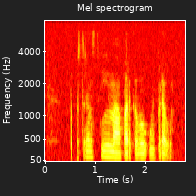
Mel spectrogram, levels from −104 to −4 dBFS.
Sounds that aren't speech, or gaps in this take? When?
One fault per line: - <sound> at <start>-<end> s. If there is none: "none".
- dropout at 0.5-0.6 s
